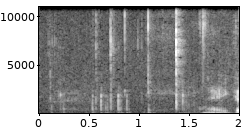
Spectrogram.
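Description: Faint, scattered clicks and ticks of hands handling the electric skateboard's battery leads and plastic connectors, with a voice starting near the end.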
